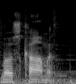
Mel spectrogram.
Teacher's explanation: we usually drop the t sound where it sounds like most common the most common words in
